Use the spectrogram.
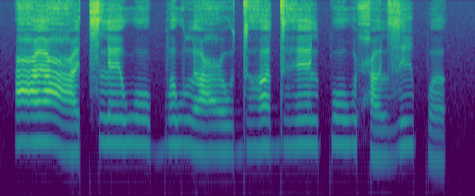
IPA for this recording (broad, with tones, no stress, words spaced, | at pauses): ʕɛ˦ʕe˨t͡s le˦wo˦˨bə˦w lə˨ʕu˨dʱɐ˦ dʱe˦lpo˦wħə˨lzi˦ pə˨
